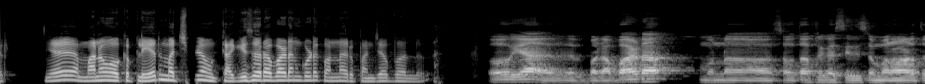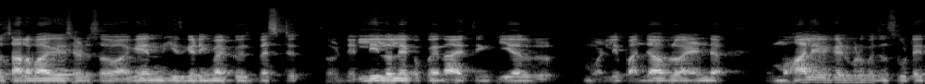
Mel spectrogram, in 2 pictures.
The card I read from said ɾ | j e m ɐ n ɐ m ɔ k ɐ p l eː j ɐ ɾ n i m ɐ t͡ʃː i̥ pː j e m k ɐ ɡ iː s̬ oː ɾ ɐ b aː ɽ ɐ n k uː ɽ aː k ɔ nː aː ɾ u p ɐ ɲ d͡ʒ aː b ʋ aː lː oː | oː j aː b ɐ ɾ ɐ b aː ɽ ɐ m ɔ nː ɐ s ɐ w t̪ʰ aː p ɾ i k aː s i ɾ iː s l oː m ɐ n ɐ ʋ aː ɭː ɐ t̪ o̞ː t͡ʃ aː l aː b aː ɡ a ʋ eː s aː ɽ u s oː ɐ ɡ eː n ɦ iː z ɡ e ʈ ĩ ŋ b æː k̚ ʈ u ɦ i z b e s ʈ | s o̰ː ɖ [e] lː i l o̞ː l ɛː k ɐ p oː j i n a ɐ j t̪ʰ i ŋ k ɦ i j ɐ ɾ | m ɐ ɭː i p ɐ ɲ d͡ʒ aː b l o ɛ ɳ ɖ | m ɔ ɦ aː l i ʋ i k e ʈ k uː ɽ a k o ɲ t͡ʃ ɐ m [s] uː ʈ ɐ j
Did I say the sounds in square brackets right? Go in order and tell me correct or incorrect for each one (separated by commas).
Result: correct, correct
